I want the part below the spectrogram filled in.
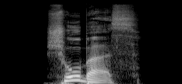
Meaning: genitive singular of Schober
- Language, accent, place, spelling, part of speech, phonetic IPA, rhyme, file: German, Germany, Berlin, Schobers, noun, [ˈʃoːbɐs], -oːbɐs, De-Schobers.ogg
